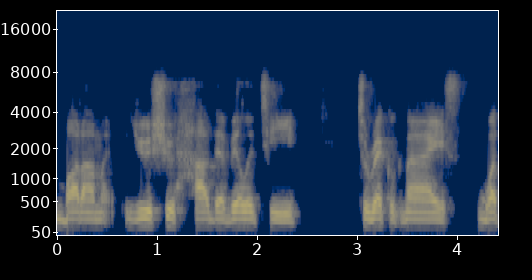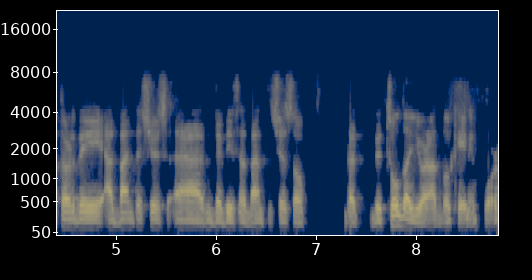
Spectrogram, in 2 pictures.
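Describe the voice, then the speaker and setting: A man with a Mexican accent speaks at a moderate pace in a fairly low pitch, his intonation monotone and flat, with a dry, close sound and no echo. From Mexico. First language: Spanish. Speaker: developer advocate. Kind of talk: podcast interview.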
